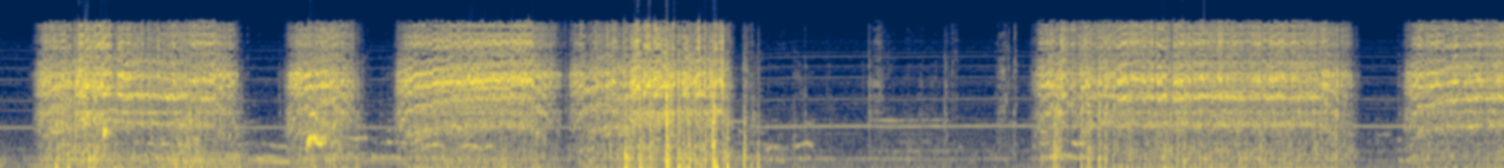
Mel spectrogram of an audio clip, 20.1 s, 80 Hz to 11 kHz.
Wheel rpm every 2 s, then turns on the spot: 140, 130, 90, 160, 190, 10, 10, 210, 200, 110.
2-4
